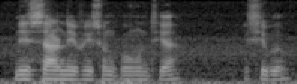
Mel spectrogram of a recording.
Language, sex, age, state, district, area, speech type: Bodo, male, 30-45, Assam, Goalpara, rural, spontaneous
